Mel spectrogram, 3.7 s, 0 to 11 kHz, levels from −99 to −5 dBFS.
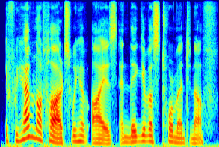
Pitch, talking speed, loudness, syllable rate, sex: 125 Hz, 230 wpm, -20 LUFS, 4.7 syllables/s, male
